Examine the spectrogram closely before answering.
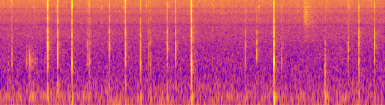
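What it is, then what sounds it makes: Leather makeup bag. Slow, irregular fingertip taps land on a white textured leather zip makeup pouch, with light fingernail scratching across its surface. About fifteen short, dry, muted clicks stand out over a soft, steady hiss, each dying away almost instantly.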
